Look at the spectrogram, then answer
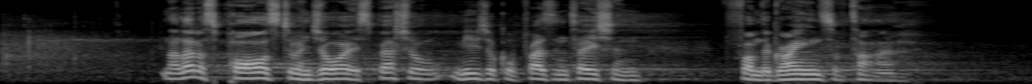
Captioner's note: applause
